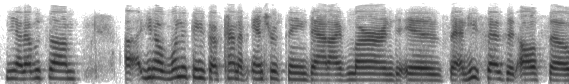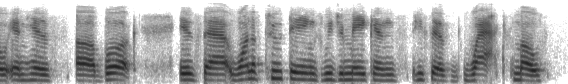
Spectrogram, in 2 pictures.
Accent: Georgia, United States; I'm from Georgia, so first I want to say there, we do have apple trees and pear trees.

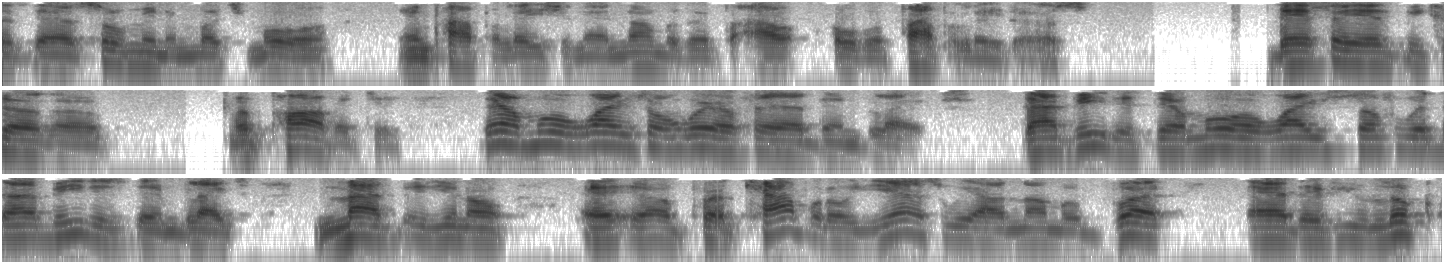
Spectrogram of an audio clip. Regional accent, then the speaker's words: Baton Rouge, Louisiana, United States; Why I'm from Baton Rouge, Louisiana, why is it 70% in the state of Louisiana?

